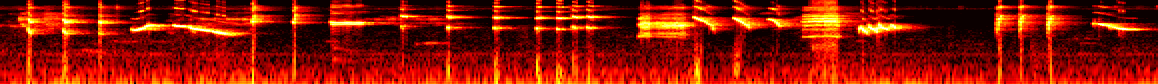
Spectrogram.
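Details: Varied Asian pied starling song meant to prompt other starlings into song: quick high chirps, a bright descending whistle, buzzy warbled runs and a rasping burst near the end, with short pauses.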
